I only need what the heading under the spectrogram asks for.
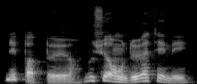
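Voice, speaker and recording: A man's voice: on the low side, big pitch swings, moderate pace, warm tone, breathy edge, full character voice. A man reading aloud, voicing a proud young male student speaking firmly.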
